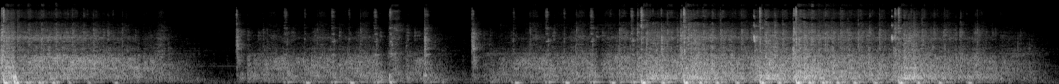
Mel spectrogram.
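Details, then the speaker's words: 1971 International Harvester Cub Cadet 126 mower, revived after decades, fuel lines reworked: uneven chugging beat that stumbles and nearly dies twice before picking up. It runs rough and needs tuning; cause unconfirmed. "Might need to do a little bit of tuning on the"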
